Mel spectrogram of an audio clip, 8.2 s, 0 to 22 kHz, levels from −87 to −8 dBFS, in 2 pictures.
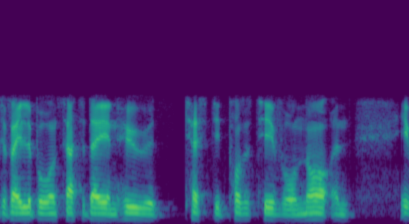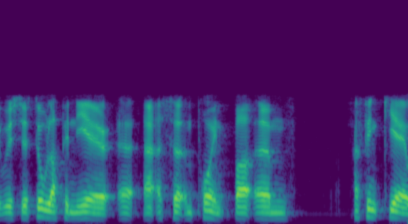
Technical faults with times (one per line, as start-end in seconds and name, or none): none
